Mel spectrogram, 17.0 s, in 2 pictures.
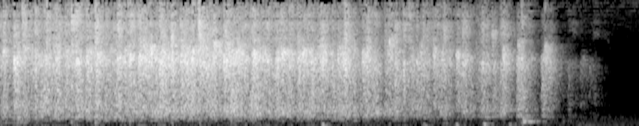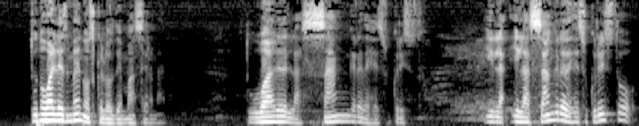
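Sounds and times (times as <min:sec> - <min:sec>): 
audience applauding: 0:00.0 - 0:08.0
speech: 0:08.9 - 0:10.8, 0:11.8 - 0:14.2, 0:15.0 - 0:17.0.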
